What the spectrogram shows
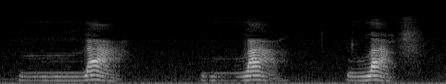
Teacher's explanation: as you move into the vowel sound that tip of the tongue is going to drop down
